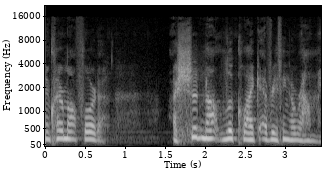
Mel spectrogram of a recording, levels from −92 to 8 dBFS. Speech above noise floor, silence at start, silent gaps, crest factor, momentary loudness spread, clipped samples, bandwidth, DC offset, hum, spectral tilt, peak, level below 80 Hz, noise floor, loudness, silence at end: 35 dB; 0 s; none; 16 dB; 5 LU; under 0.1%; 15 kHz; under 0.1%; none; -6 dB/octave; -6 dBFS; -70 dBFS; -56 dBFS; -21 LUFS; 0 s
